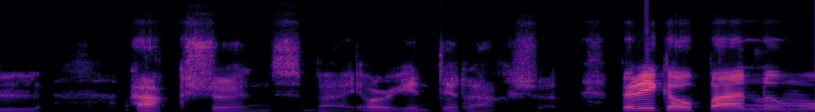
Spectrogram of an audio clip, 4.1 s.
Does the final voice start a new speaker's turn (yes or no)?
no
